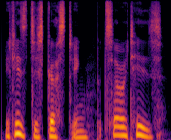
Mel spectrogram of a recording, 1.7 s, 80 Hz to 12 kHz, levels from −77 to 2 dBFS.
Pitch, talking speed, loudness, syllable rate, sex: 180 Hz, 245 wpm, -19 LUFS, 5.9 syllables/s, female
